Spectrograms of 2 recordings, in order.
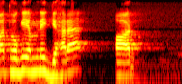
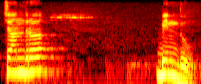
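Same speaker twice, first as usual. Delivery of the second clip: "चंद्र" and "बिंदु" said apart with a pause between, falling at the end; spaced naming. Shown as a demonstration. Teacher naming the mark for students, each word stressed. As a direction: lay out "चंद्र ... बिंदु" word by word, ending on a fall. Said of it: "ये है".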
